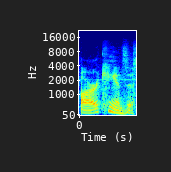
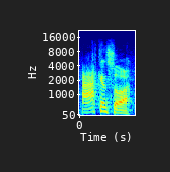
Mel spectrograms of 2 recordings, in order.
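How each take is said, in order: First: Arkansas said ar-KAN-zuh, like the state Kansas. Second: Arkansas said AR-kan-saw, ending in saw. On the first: Host jokingly offering the other Arkansas, ar-KAN-zuh. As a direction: say Arkansas rhyming with Kansas, lower. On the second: Host reading viewer names, first Arkansas said as AR-kan-saw. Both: Shown as a demonstration.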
